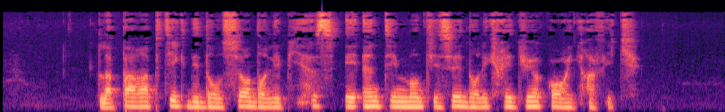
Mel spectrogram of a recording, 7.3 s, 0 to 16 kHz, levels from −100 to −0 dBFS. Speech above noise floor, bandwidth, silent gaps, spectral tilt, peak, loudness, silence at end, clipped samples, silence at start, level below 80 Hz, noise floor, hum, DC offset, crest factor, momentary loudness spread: 45 dB; 11.5 kHz; none; -5 dB/octave; 0 dBFS; -17 LUFS; 0.9 s; under 0.1%; 1 s; -50 dBFS; -61 dBFS; none; under 0.1%; 18 dB; 11 LU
